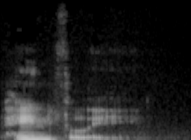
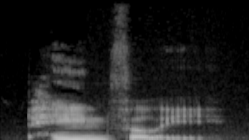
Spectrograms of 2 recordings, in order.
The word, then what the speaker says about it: painfully: And next we have the word painfully. Painfully. And the emphasis is on the first syllable. Pain. Painfully.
